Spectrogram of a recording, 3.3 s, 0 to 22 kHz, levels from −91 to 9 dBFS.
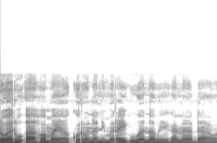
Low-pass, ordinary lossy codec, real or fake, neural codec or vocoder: none; none; real; none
